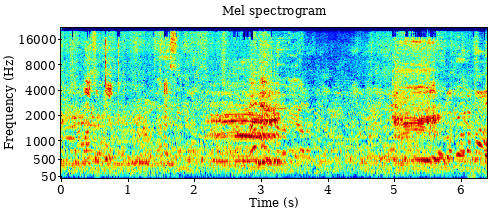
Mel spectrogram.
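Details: Small calves at the traditional Aftabganj market in Dinajpur, Bangladesh, during Saturday trading. Two wavering moos rise around three and five seconds above constant crowd talk and haggling over prices.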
